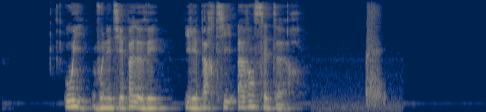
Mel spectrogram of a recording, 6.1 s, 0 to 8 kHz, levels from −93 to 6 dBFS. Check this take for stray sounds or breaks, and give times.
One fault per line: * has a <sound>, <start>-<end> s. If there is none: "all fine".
* has a sneeze, 4.6-4.9 s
